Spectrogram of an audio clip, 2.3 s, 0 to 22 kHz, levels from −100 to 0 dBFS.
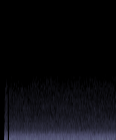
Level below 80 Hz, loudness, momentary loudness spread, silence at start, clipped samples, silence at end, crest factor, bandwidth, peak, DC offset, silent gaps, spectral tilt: under -90 dBFS; -62 LUFS; 1 LU; 0.1 s; under 0.1%; 0 s; 12 dB; 10 kHz; -50 dBFS; under 0.1%; none; -6.5 dB/octave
